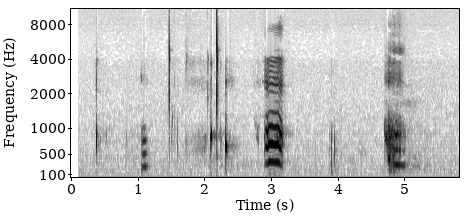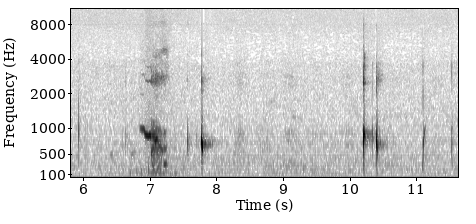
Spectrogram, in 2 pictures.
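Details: Hiccups: short, abrupt catching sounds recurring among soft vocal noises in a quiet room.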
